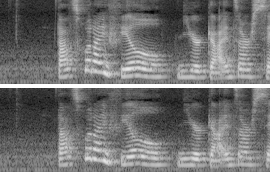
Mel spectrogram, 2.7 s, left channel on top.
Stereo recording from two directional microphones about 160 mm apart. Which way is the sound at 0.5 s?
35° left (ahead or behind).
